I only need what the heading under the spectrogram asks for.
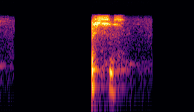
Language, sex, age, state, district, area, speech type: Dogri, female, 18-30, Jammu and Kashmir, Samba, rural, conversation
